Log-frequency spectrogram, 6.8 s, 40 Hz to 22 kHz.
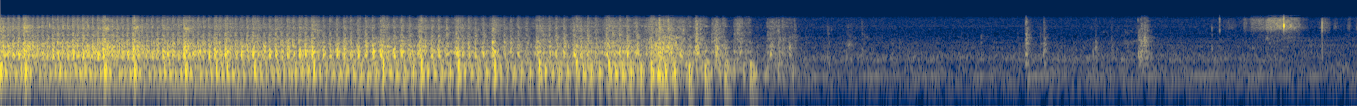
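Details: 2002 Kawasaki KX250 two-stroke: sharp running with a fairly regular tick, about four per second, still audible as the engine dies away; suspected clutch basket, power valve, or crank rod or bearing, not confirmed.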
